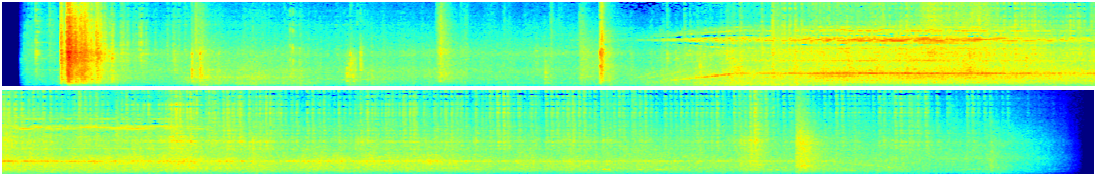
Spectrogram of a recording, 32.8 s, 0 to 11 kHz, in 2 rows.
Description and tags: Recorded on Marantz PMD661 with Rode NTG-2.
The sound of an industrial lift on a building site. The door clangs shut and then the lift moves away downwards.
industrial, metal, lift, construction, clang, door, field-recording, building, machine, chains, mechanical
